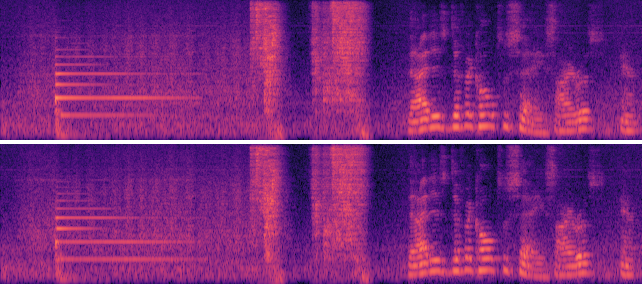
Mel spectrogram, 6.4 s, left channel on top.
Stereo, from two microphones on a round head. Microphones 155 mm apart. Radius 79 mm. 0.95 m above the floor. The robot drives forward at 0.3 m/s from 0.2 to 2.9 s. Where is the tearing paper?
10° right (ahead or behind), 1.9 m.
